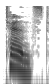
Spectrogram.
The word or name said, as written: tensed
